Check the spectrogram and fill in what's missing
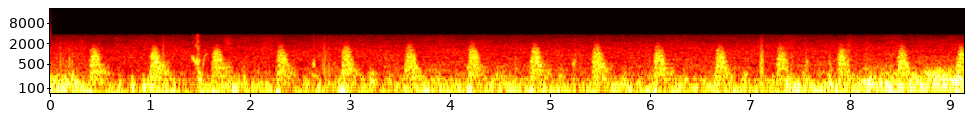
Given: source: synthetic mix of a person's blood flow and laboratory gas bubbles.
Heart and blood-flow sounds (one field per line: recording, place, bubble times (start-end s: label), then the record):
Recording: Doppler ultrasound of blood flow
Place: subclavian vein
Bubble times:
0.19-0.27 s: bubbles
1.16-1.22 s: bubbles
1.41-1.57 s: bubbles
2.61-2.71 s: bubbles
3.38-3.43 s: bubbles
5.21-5.29 s: bubbles
7.54-7.59 s: bubbles
7.77-7.85 s: bubbles
From the record:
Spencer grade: 2 (many but less than half of the cardiac periods contain bubble signals, singularly or in groups)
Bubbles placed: anywhere in the cardiac cycle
